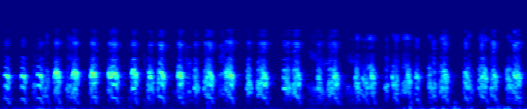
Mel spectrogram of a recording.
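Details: Pamir chukar partridge calling with steady, hoarse clucking notes repeated in a fast even rhythm, faint low hum at times.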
